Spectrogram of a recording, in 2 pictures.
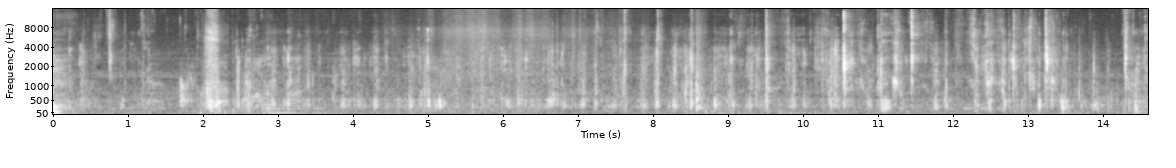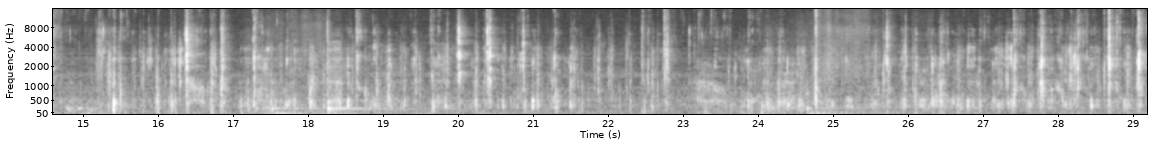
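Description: Close-miked eating of oxtail pepper soup: a person chewing and biting into oxtail meat. Short, irregular clicks and smacks come one after another.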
